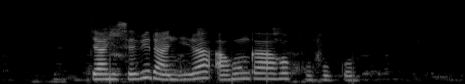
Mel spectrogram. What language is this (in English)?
Kinyarwanda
